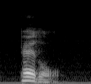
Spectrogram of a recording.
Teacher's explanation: because of the absence of the vowel the l assumes the responsibility of the peak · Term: syllabic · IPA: [l̩]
